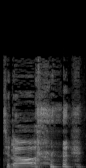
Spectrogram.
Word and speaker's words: Tado: is it Tado? Tado? – Tada. – T-A-D-O.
